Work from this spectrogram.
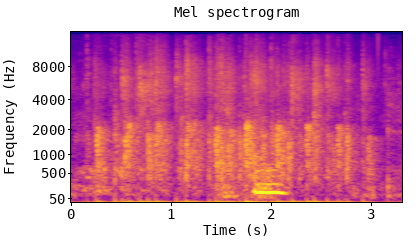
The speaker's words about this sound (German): Auch das hat einen Applaus verdient, finde ich.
